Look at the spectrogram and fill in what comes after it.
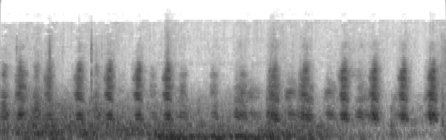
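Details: Frogs croaking with thunder, played to encourage frogs to breed: rapid, throaty pulsed croaks, several per second in an overlapping chorus, over a steady deep rumble of thunder.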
